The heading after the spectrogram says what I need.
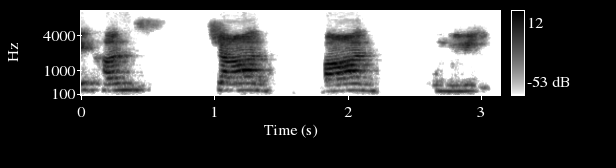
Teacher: अनुनासिक के उच्चारण में दोनों होठ खुले रहते हैं, मुंह और नाक दोनों से हवा निकलती है। नाक में अपेक्षाकृत कम कंपन होता है, जैसे हंस, चांद, बांध, उंगली।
